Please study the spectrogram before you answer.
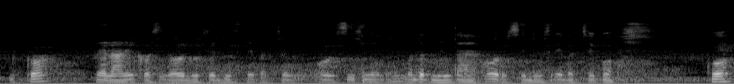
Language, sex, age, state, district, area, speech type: Urdu, male, 18-30, Bihar, Saharsa, rural, spontaneous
